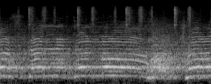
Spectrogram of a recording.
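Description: Techno from a live DJ set in a stretch without a kick drum: a vocal sample repeats over a steady held synth tone and fast hi-hat ticks.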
